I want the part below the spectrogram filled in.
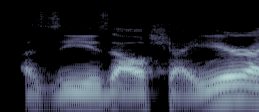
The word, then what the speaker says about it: Aziz Al-Shaair: They brought in, I might butcher his name, Aziz Al-Shaair, I think is the correct pronunciation.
